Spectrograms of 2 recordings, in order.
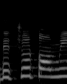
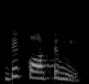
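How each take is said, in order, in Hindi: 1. बीच का व्यंजन 'ch' जैसा बोला जाता है। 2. बीच का व्यंजन 'k' जैसा बोला जाता है। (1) "ये सब नहीं बोलते हैं इसको" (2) "इसकी करेक्ट प्रोनाउंसिएशन है डिकोटमी"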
